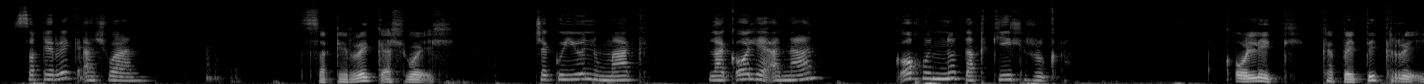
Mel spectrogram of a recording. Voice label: questions dialogue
